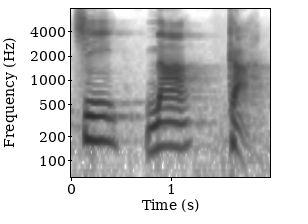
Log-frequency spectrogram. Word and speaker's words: Chinaka: My third name, and this is very traditional, and I'll pronounce it as it's spelled, is Chinaka. Sounds like Kunta Kinte, something really dramatic.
